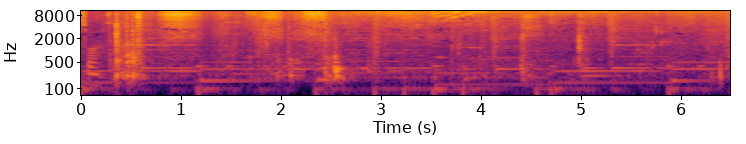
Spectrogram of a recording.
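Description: Background music with sustained low chords, with a few short knocks mixed in.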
